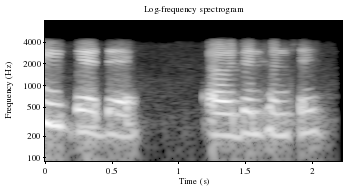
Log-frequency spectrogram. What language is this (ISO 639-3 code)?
brx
